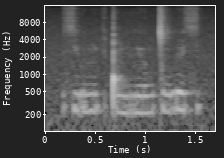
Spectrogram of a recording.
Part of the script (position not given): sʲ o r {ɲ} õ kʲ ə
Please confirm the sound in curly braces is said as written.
yes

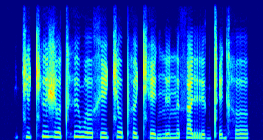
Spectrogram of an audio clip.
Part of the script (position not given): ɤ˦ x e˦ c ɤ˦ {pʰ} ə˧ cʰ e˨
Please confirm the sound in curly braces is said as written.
yes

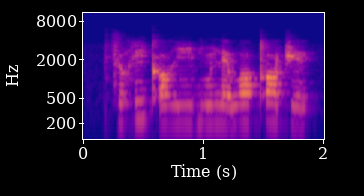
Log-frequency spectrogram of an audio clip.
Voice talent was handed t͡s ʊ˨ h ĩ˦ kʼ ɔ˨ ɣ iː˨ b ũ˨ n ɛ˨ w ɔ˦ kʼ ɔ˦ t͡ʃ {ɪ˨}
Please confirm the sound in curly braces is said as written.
yes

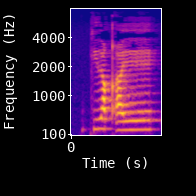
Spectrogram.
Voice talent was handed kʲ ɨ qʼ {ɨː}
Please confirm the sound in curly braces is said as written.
no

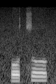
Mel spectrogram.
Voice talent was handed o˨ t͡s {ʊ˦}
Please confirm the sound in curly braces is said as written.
yes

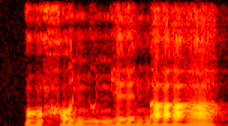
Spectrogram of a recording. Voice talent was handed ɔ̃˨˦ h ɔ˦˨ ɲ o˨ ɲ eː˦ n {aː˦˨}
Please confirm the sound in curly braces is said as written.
yes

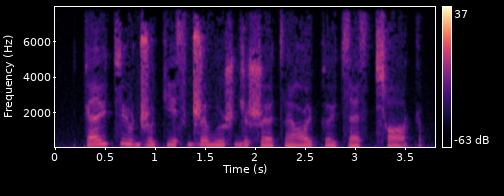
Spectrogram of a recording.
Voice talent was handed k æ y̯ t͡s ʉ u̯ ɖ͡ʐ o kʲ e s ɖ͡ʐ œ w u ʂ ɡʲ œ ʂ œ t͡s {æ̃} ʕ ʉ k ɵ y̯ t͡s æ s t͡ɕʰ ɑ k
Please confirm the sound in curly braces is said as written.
yes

